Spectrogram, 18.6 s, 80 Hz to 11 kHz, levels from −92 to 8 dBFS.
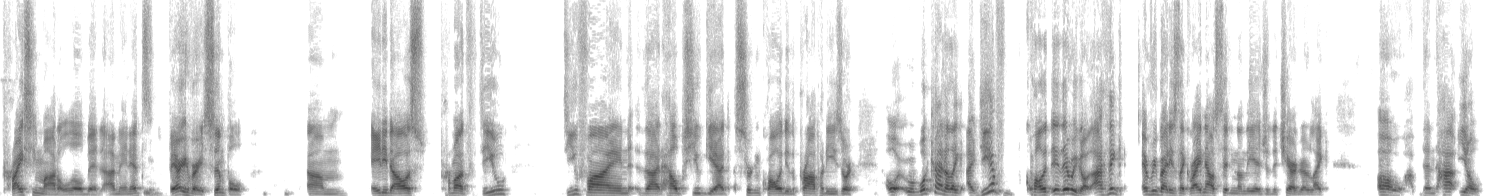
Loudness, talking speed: -28 LUFS, 205 wpm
